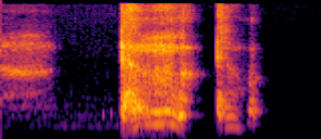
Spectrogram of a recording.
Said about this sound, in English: Excuse me, one second. So sorry, I'm having a coughing fit. I don't know what is up with my voice today.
